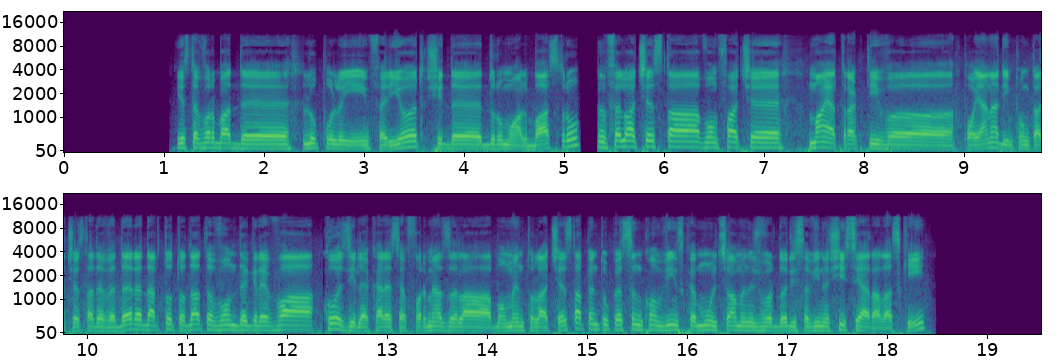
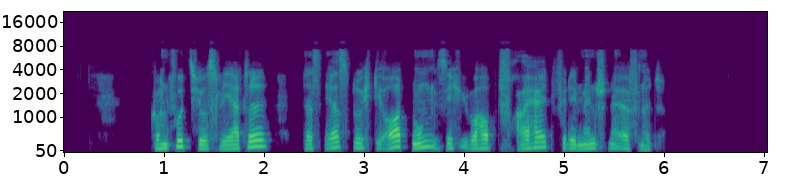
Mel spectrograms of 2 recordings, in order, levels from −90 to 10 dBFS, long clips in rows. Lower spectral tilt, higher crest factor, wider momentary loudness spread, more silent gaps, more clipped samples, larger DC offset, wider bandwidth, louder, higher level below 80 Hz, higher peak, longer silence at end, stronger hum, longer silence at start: second, -4.5 dB/octave vs -6.5 dB/octave; about the same, 16 dB vs 20 dB; second, 4 LU vs 10 LU; first, 5.17-5.32 s vs 2.31-2.35 s; neither; neither; first, 11.5 kHz vs 7.6 kHz; first, -17 LUFS vs -22 LUFS; first, -38 dBFS vs -58 dBFS; about the same, -2 dBFS vs -2 dBFS; about the same, 1.15 s vs 1.05 s; neither; first, 1.15 s vs 0.9 s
